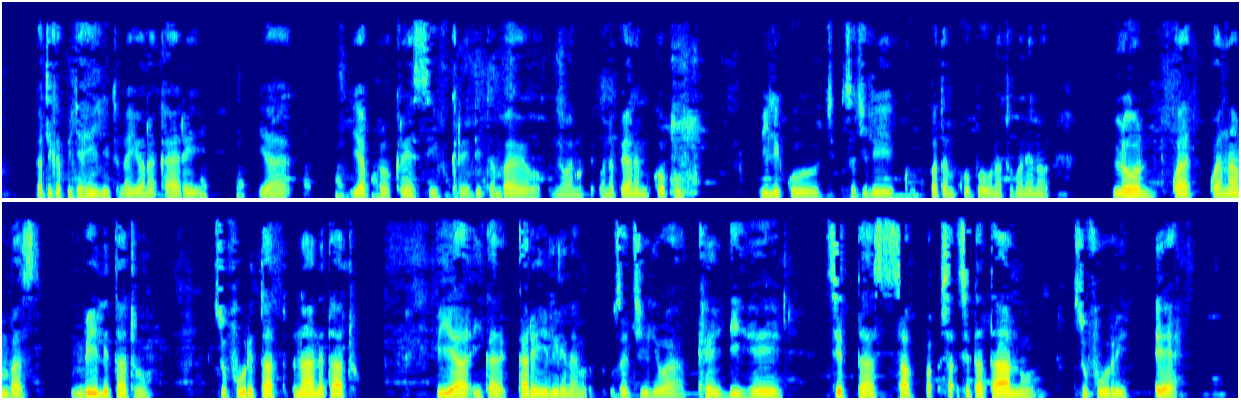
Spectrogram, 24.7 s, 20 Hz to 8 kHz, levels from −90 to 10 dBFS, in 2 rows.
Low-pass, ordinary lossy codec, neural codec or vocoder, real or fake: 7.2 kHz; MP3, 32 kbps; none; real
